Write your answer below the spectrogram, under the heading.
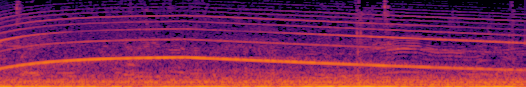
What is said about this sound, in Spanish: En este punto, las sirenas empezaron a enclaustrar todo el tumulto que rodeaba el campus.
